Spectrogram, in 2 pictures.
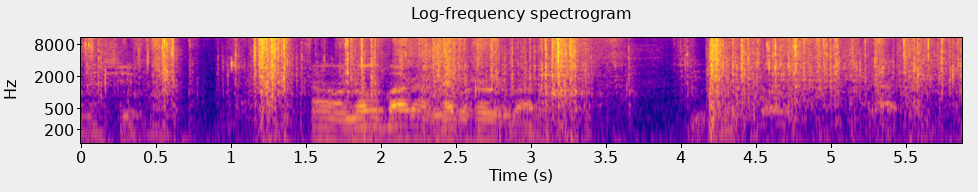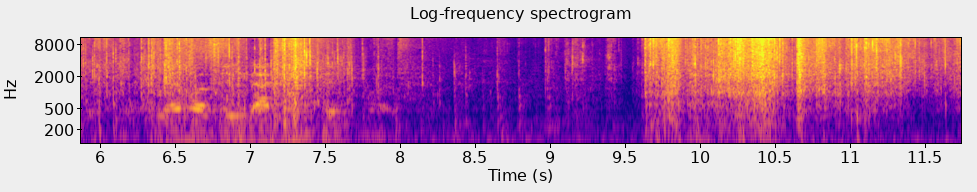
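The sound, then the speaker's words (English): A paper bag is crumpled and crinkled in several loud bursts of crackling rustle, with people talking between and under the crinkles. “The modern sound of the paper bag, you know what I'm saying?”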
